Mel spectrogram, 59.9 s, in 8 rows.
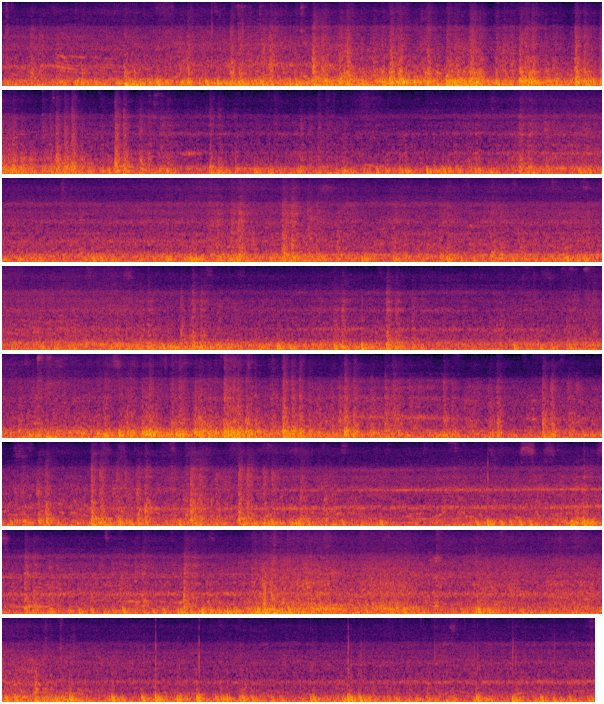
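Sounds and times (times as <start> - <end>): rail joint clicks: 0.0 - 16.4, 28.8 - 59.9
train wheels rumbling on rail: 0.0 - 59.9.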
